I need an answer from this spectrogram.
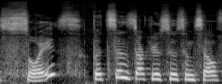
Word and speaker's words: Seuss: and did you know his name is actually not supposed to be pronounced Seuss but instead soy but since Dr Seuss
